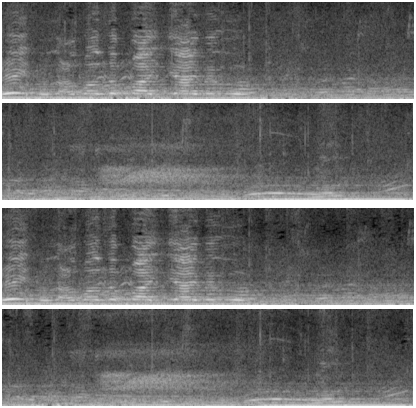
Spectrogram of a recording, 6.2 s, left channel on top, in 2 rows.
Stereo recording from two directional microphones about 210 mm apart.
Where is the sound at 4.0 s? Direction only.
25° right (ahead or behind).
